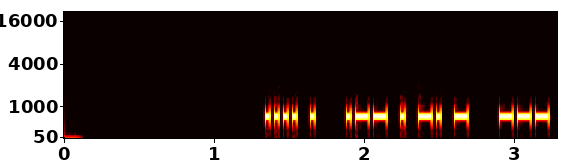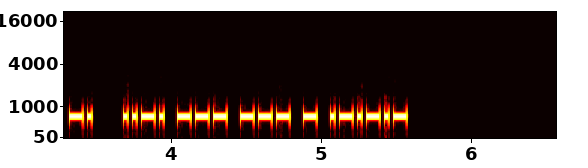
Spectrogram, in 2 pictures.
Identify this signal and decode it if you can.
Morse code, heard as a keyed tone, about 37 wpm, 700 Hz. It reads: HE WENT ON FOOT.
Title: Sentences from Top 1000 Words - Review Part 3 - 40wpm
